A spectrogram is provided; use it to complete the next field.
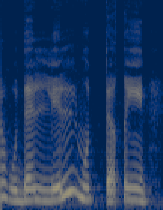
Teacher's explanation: ھدل میں دیکھیے، ھدل میں دال فتحتین لام کے ساتھ کنیکٹ ہو رہا ہے، ھدی للمتقین، یا ساکن سے پہلے زیر آ رہا ہے تو یہ 2 کاؤنٹ ہو رہا ہے۔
